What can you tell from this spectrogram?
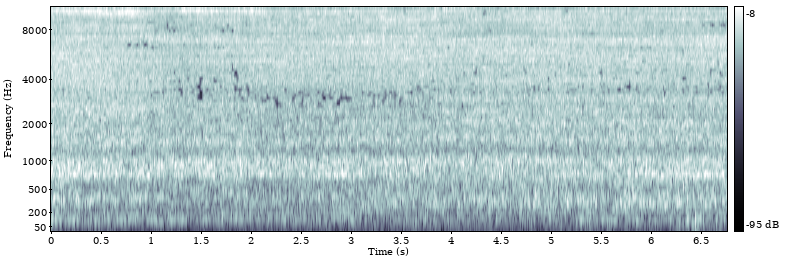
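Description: Garden hose spray nozzle on its mist setting, spraying fine water onto a painted car panel: a steady hiss.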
